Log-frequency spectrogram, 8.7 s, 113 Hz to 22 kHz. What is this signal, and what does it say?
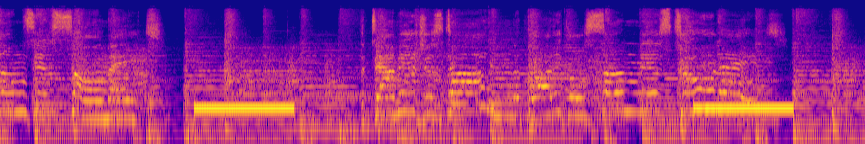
Ringback tone (Europe, 425 Hz), with noise.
